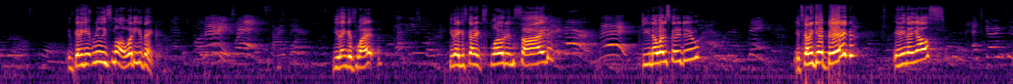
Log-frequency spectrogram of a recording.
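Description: A young boy speaks up nearby.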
